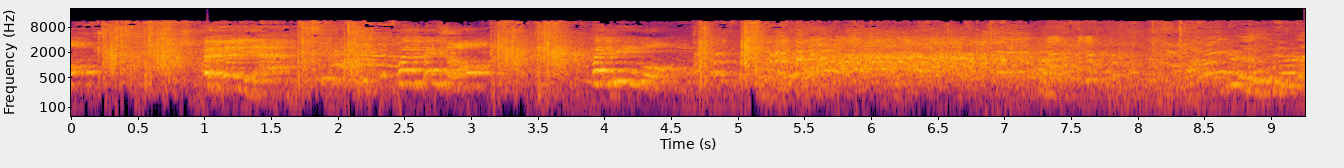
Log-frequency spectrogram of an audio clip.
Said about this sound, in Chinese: 咱们大家伙一起拍拍手拍拍手拍拍脸拍拍手拍拍脸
